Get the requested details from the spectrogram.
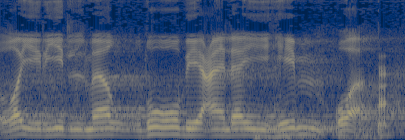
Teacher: Idhar syafawi tu artinya mim mati tu kena tutup mulut-mulut.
